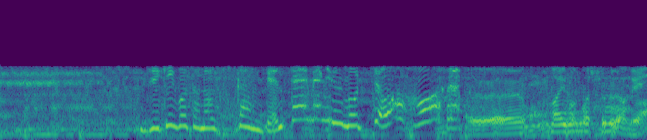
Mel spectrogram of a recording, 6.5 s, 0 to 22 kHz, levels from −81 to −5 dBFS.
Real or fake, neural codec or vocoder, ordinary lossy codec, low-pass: fake; codec, 16 kHz, 16 kbps, FunCodec, trained on LibriTTS, 50 frames a second; none; 3.6 kHz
